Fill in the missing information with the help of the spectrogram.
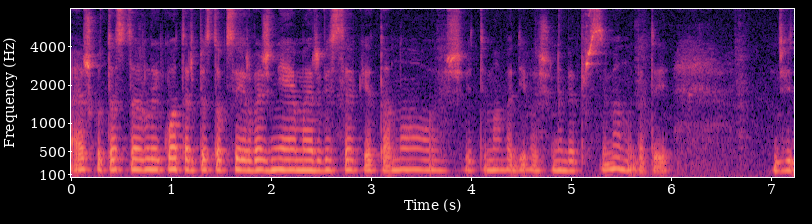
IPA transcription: ˈɐɪʃkʊ tɐs ˈtɐ lˠɐɪˈkuɔtɐrʲpʲɪs toːkˈsɐɪ ɪr ʋɐʒʲɪˈnʲiɛjɪmɐɪ ɪr ˈʋʲɪsɐ ˈkʲɪtɐ nʊ oː ʃʲʋʲiɛˈtʲɪmɐ ʋɐˈdʲiːbɐ ɐʃ nʲɛbʲɛpʲrʲɪˈsʲɪmʲɛnʊ bʲɛt ˈtɐɪ ˈdʲʋʲɪ

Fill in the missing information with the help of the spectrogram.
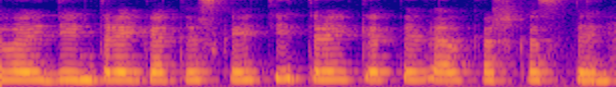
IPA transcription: ʋɐɪˈdʲiːnt ˈrʲɛɪkʲɛ skɐɪˈtʲiːt ˈrʲɛɪkʲɛ ˈtɐɪ ˈʋʲeːlˠ kɐʃˈkɐs ˈtɐɪ

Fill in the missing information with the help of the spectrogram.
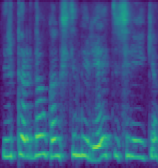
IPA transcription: ɪr pʲɛr ˈdɐʊk ɐŋksʲˈtʲɪ mʲɪˈlʲeːtʲɪs ˈrʲɛɪkʲɛ

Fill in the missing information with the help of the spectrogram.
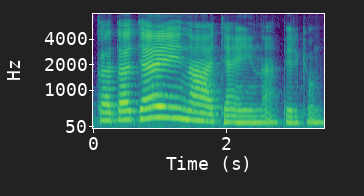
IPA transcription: kɐt ɐˈtʲɛɪnɐ ɐˈtʲɛɪnɐ ˈpʲɪrʲkʲoːn

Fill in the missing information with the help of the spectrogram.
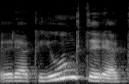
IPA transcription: ˈrʲɛːk ˈjuːŋktʲɪ ˈrʲɛːk

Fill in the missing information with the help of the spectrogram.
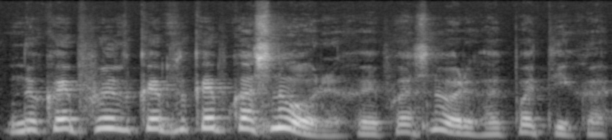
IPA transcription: ˈnʊ ˈkɐɪp ˈkɐɪp ˈkɐɪp ˈkɐs ˈnoːrʲɪ ˈkɐɪp ˈkɐs ˈnoːrʲɪ pɐˈtʲiːkɐ

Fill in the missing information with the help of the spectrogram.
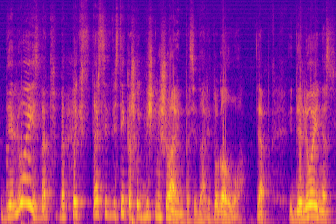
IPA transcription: dʲiɛˈlʲuɔjeːs bʲɛt bʲɛt ˈtuɔkʲeːs ˈtɐrʲsʲɪ ʋʲɪs ˈtʲeːɪk kɐʃˈkuɔkʲ ˈbʲɪʃʲkʲɪ mʲɪʃˈrɐɪnʲeː pɐsʲɪˈdɑːrʲeː ˈtuɔ ˈɡɐlˠˌʋuɔ ˈtʲɛːp ɪ dʲiɛˈlʲuɔjɪ nʲɛs

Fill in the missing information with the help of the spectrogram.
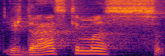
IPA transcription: ɪʒˈdrɑːsʲkʲɪmɐs

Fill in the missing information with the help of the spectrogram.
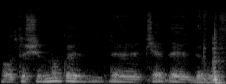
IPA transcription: oː tʊʃʲɪˈnʊkɐɪ tɐɪ jɛʊ ˈt͡ʃʲɛ ˈnʲɛɪdɐʋʊ

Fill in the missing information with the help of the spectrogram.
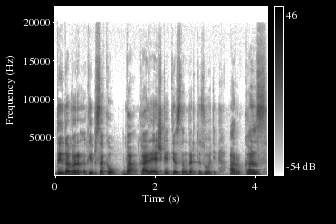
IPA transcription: tɐɪ dɐˈbɐr ˈkɐɪp sɐˈkɐʊ ˈʋɐ ˈkɑː ˈrʲɛɪʃʲkʲɛ ˈtʲiɛ stɐndɐrʲtʲɪˈzuɔtʲɪ ɐr ˈkɐs

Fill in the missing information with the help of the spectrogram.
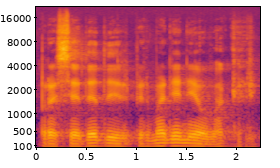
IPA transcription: prɐˈsʲeːdʲɛt ɪr pʲɪrˈmɑːdʲiɛnʲɪ jɛʊ ˈʋɑːkɐrʲ

